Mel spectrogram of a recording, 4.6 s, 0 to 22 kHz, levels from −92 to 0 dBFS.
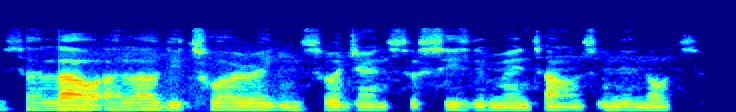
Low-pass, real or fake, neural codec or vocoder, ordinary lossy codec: none; real; none; none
